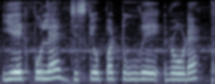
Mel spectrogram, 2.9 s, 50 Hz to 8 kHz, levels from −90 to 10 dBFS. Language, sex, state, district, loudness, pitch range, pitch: Hindi, male, Bihar, Sitamarhi, -17 LUFS, 220-240 Hz, 230 Hz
